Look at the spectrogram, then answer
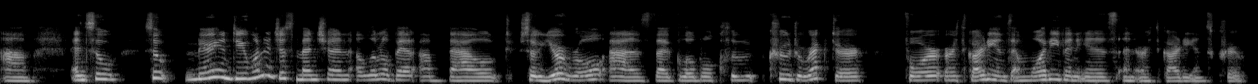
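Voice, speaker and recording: A woman's voice: mid-range voice, measured pace. A woman hosting an online panel, chatty and upbeat, with frequent laughs and filler words. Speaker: host.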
